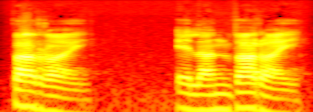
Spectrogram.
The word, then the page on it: Barraigh Eilean Bharraigh: [ˈparˠaj]; [ˈelan ˈvarˠaj]; Scottish Gaelic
